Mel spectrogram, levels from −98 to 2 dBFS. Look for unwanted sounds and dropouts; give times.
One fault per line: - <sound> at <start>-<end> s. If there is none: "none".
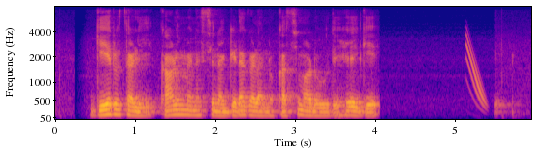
- chirp at 5.1-5.4 s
